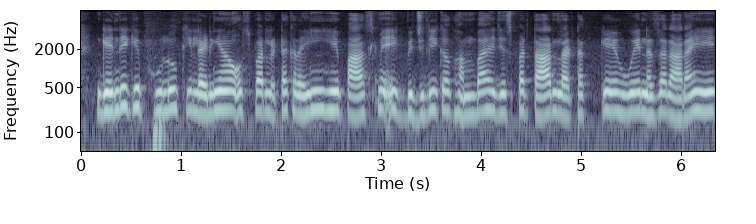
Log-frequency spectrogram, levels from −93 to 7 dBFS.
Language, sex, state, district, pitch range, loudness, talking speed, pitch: Hindi, female, Bihar, Samastipur, 195-215 Hz, -16 LUFS, 245 wpm, 210 Hz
